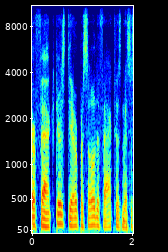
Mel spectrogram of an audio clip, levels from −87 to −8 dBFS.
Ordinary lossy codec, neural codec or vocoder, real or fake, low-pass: Opus, 16 kbps; codec, 16 kHz in and 24 kHz out, 0.4 kbps, LongCat-Audio-Codec, two codebook decoder; fake; 9.9 kHz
